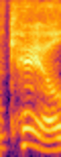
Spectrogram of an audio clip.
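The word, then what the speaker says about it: CAEL: of course so the kale stand is pronounced like the vegetable uh it's for me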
